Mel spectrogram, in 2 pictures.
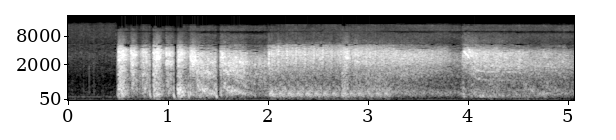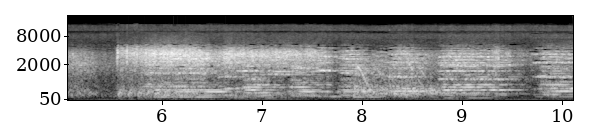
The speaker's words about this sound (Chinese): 敌人的枪声现在却成了祝贺起义成功的鞭炮。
